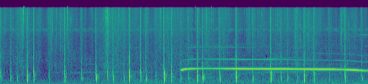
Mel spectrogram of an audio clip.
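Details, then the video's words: A lone wolf's single long, steady howl begins midway and holds almost level before dipping at the end, preceded by rapid rhythmic clicking taps that continue underneath. "Wolves Howling"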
